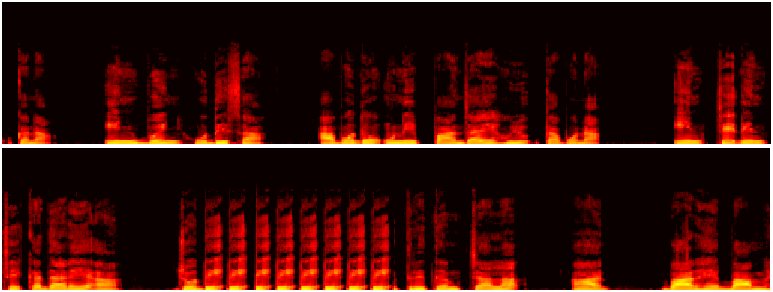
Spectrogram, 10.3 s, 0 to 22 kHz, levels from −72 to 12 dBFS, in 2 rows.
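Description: From 6.62 s to 7.74 s the speech gets caught in a CD stuck on one turn: a scratch keeps bouncing the laser back a track, so the same 0.16 s slice plays seven times over, with a tiny mute at each jump, giving that fast, even skipping-disc stutter.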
